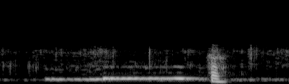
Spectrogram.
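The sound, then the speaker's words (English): An owl hoots once in a long, low, steady tone lasting over a second, ending with a brief downward-sliding note, moderately loud with no one speaking. “Oh, a bird. An owl. Yes, of course, an owl.”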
